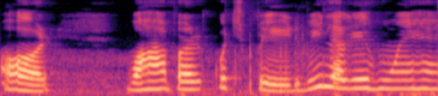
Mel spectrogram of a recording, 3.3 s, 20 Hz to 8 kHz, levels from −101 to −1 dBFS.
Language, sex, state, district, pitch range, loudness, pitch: Hindi, female, Punjab, Pathankot, 220-270 Hz, -16 LUFS, 250 Hz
